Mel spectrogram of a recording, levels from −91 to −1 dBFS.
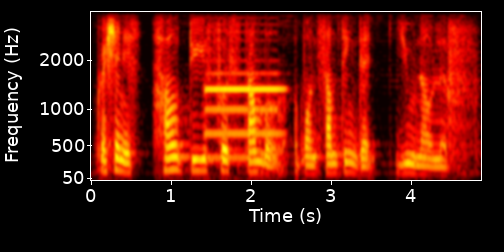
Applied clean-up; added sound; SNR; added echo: neural mask model RNNoise.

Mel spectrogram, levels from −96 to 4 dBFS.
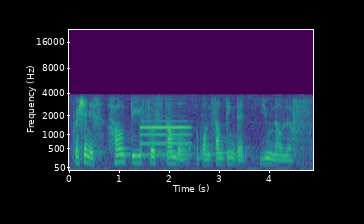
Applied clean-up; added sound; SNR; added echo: none; Wind instrument, woodwind instrument; 1 dB; none.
